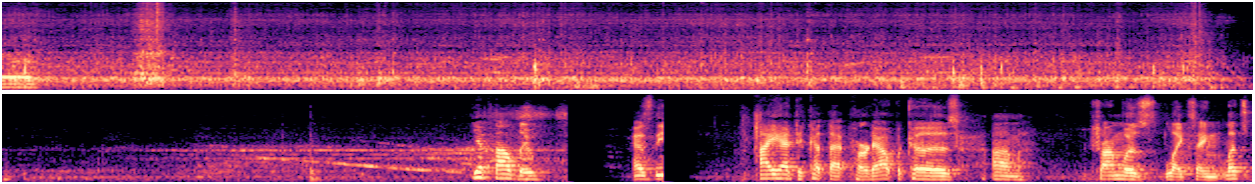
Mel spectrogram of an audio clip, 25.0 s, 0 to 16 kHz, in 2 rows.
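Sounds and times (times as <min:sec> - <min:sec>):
electric hand mixer running: 0:00.0 - 0:17.8.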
